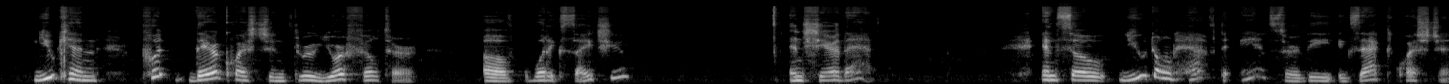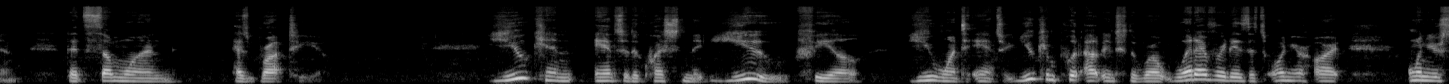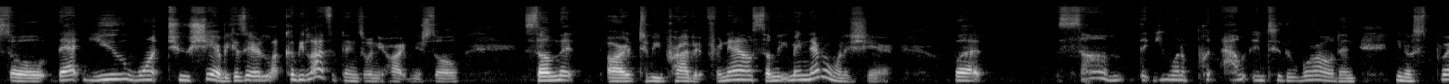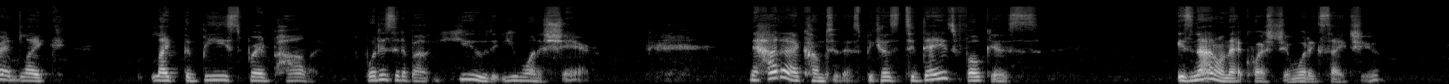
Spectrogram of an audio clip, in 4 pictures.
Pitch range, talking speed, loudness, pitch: 160-215 Hz, 150 wpm, -24 LUFS, 185 Hz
